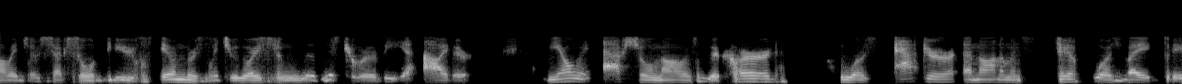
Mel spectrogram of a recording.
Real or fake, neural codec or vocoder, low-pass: fake; codec, 16 kHz, 0.5 kbps, X-Codec, HuBERT features, trained on general audio; 3.6 kHz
